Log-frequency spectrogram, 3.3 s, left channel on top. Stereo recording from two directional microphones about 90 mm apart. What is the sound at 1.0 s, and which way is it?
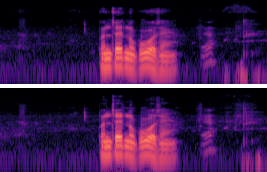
Speech, 35° left (ahead or behind).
